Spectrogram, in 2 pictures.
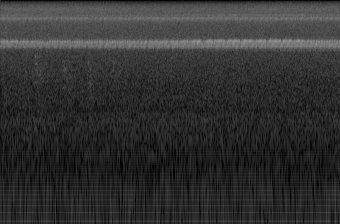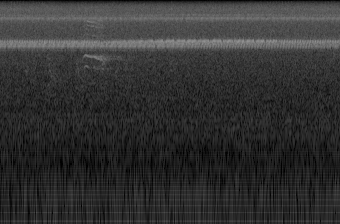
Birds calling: Blue Jay (Cyanocitta cristata), Red-bellied Woodpecker (Melanerpes carolinus)

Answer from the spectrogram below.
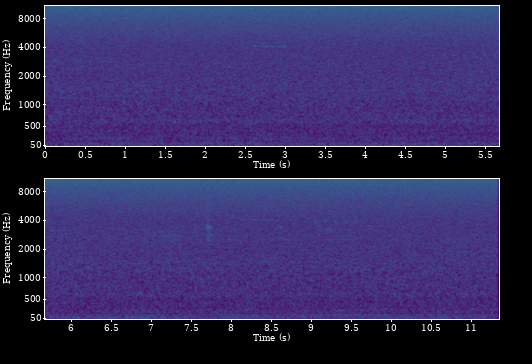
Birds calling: unidentified bird, White-crowned Sparrow (Zonotrichia leucophrys)

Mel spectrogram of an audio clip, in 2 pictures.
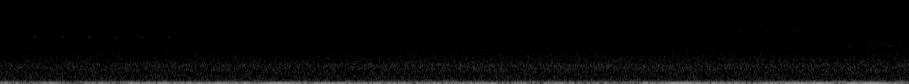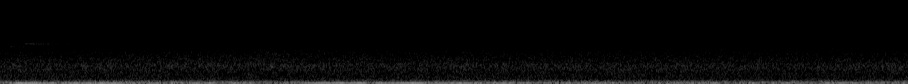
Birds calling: Ovenbird (Seiurus aurocapilla)

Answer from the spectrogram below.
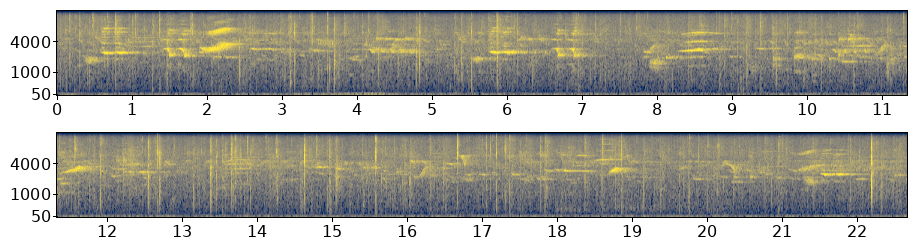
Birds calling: Apapane (Himatione sanguinea), Iiwi (Drepanis coccinea)

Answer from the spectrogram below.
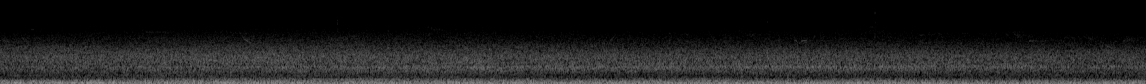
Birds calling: Gray Catbird (Dumetella carolinensis)

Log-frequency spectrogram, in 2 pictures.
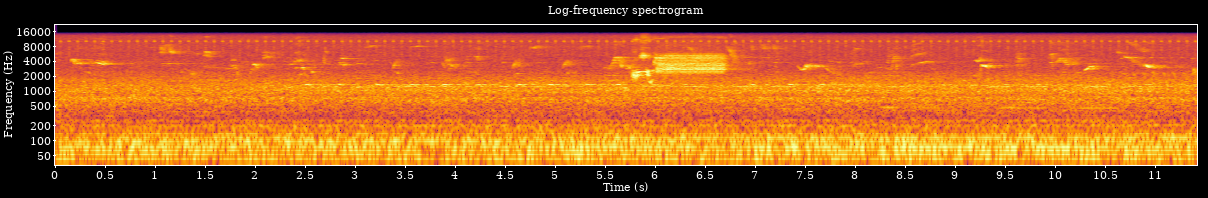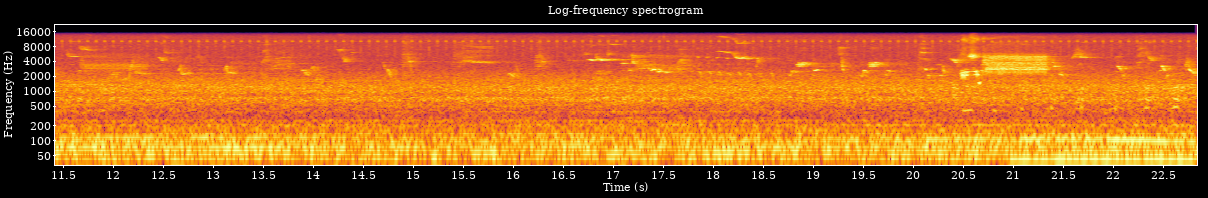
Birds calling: Red-winged Blackbird (Agelaius phoeniceus), Gray Catbird (Dumetella carolinensis), Canada Goose (Branta canadensis), American Robin (Turdus migratorius)

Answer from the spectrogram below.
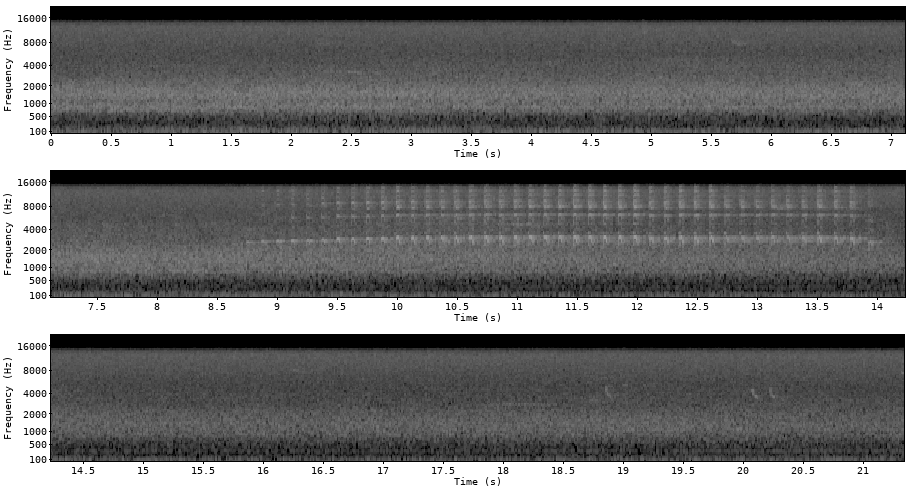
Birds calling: Northern Flicker (Colaptes auratus), Blue Jay (Cyanocitta cristata), American Goldfinch (Spinus tristis)

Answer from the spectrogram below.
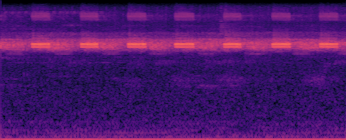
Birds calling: Dusky-throated Antshrike (Thamnomanes ardesiacus), Gray Antbird (Cercomacra cinerascens)

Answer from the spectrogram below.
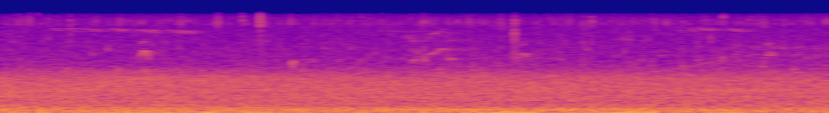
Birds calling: Golden-crowned Kinglet (Regulus satrapa), American Robin (Turdus migratorius), Song Sparrow (Melospiza melodia)

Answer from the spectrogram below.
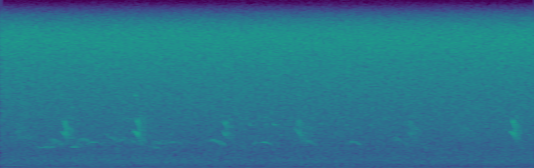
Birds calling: Red-billed Leiothrix (Leiothrix lutea)

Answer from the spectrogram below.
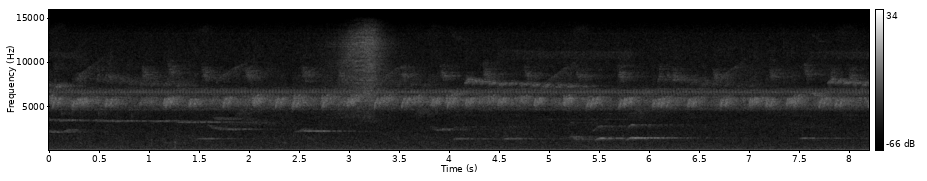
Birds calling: Hauxwell's Thrush (Turdus hauxwelli), unidentified bird, Golden-crowned Spadebill (Platyrinchus coronatus), White-throated Toucan (Ramphastos tucanus), Amazonian Grosbeak (Cyanoloxia rothschildii), Thrush-like Wren (Campylorhynchus turdinus), Buff-breasted Wren (Cantorchilus leucotis)

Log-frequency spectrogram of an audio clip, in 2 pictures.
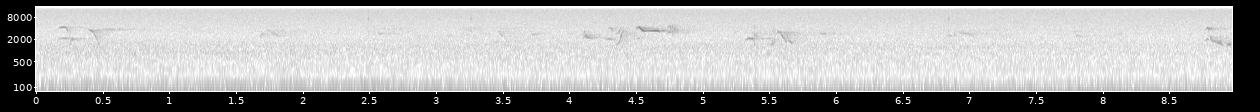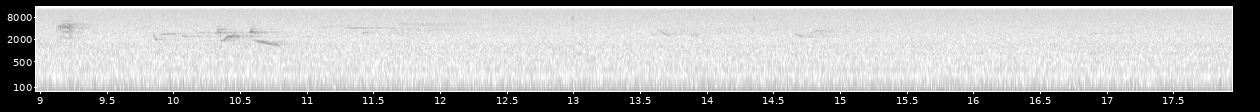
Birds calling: Eastern Towhee (Pipilo erythrophthalmus), Red-eyed Vireo (Vireo olivaceus), Gray Catbird (Dumetella carolinensis)

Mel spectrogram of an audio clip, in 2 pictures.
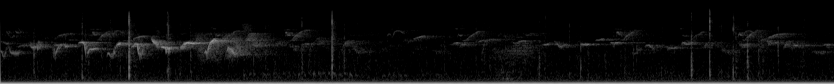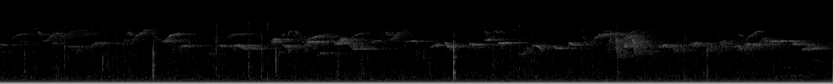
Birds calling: Omao (Myadestes obscurus), Hawaii Amakihi (Chlorodrepanis virens), Red-billed Leiothrix (Leiothrix lutea)

